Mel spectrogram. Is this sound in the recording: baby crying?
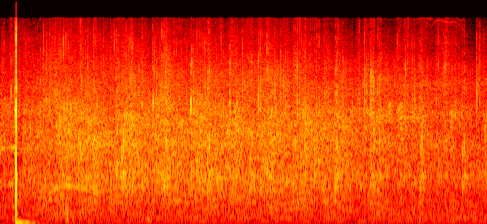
no

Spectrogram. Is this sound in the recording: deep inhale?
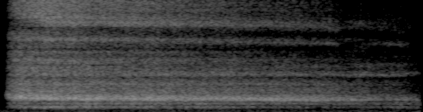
yes

